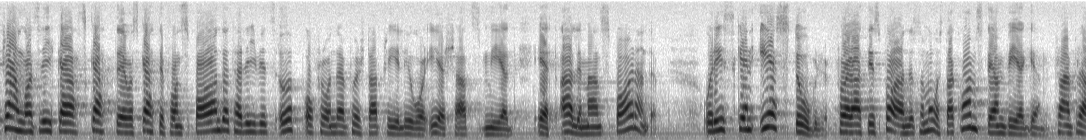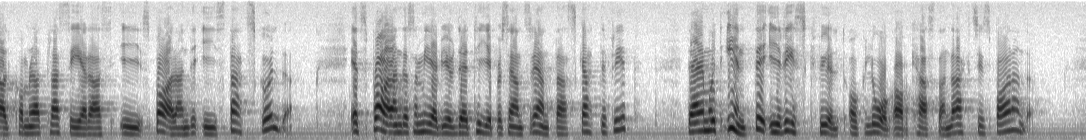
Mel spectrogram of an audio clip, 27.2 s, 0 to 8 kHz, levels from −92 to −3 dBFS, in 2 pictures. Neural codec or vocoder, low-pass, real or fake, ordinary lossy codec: none; none; real; none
